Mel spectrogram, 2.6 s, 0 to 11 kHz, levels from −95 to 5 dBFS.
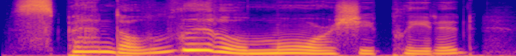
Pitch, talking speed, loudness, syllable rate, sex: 220 Hz, 140 wpm, -16 LUFS, 3.5 syllables/s, female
